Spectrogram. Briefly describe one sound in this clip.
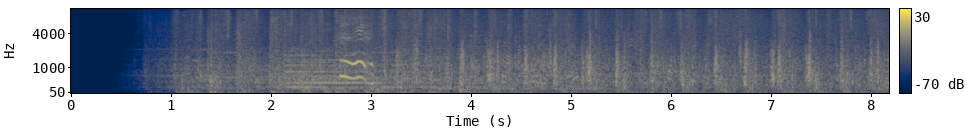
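Footsteps tread steadily on the ground.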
